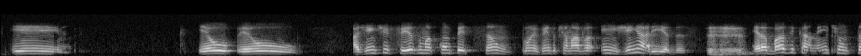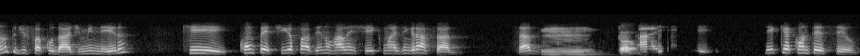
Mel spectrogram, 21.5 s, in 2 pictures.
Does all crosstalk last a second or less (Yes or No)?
Yes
